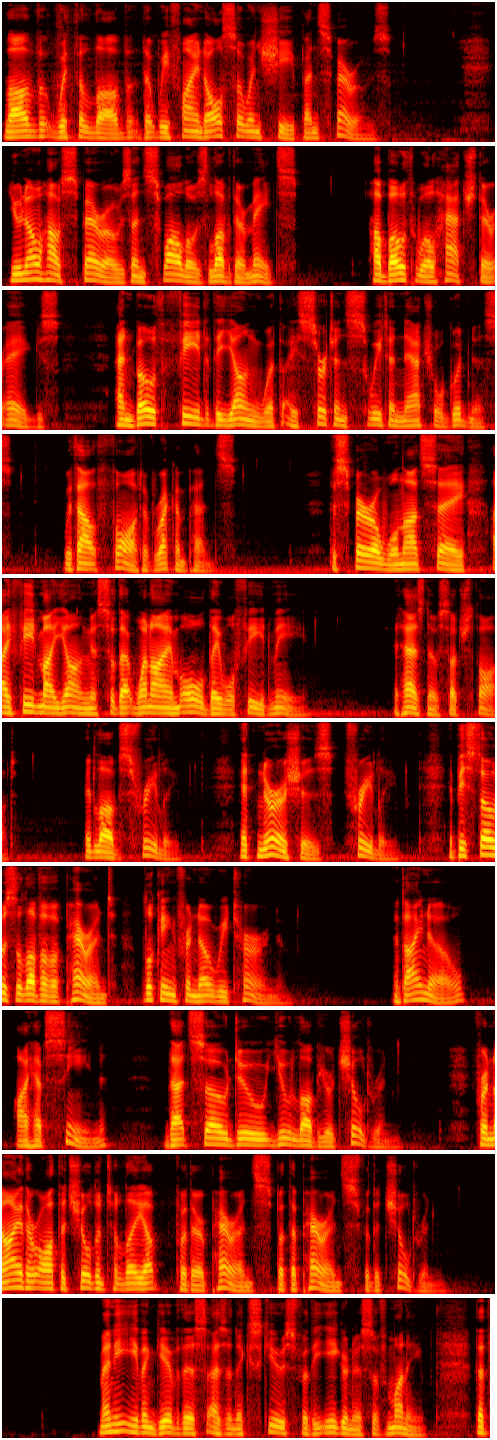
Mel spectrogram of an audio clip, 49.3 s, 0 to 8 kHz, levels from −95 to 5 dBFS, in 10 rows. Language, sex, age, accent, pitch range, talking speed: English, male, 50-69, American, 100-125 Hz, 155 wpm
